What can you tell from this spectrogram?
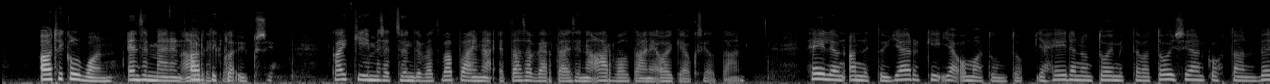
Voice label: Finnish duo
